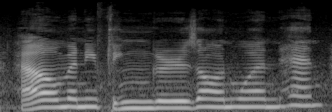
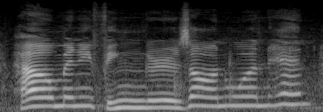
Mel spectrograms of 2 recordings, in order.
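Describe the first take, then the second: No difference in how they are said.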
